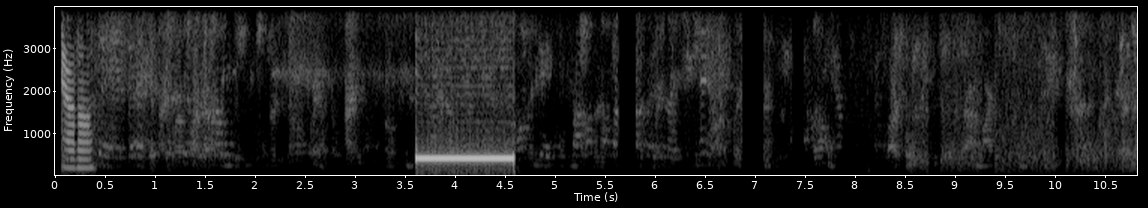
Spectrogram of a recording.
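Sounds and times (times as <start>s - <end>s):
telephone line busy tone beep after a dropped call: 3.6s - 4.6s.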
